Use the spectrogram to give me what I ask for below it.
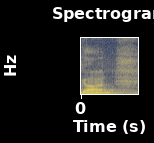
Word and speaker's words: Gad: Gad, actually pronounced God, and Asher.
